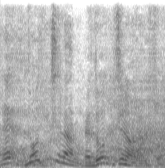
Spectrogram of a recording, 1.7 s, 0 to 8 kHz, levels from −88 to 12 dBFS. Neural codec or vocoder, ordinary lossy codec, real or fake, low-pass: codec, 16 kHz, 4 kbps, X-Codec, WavLM features, trained on Multilingual LibriSpeech; none; fake; none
